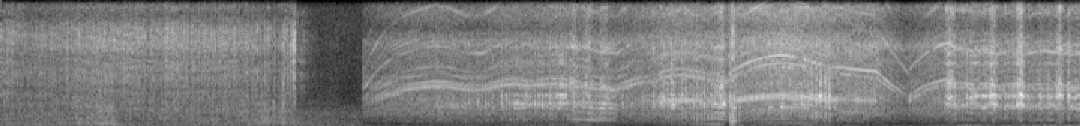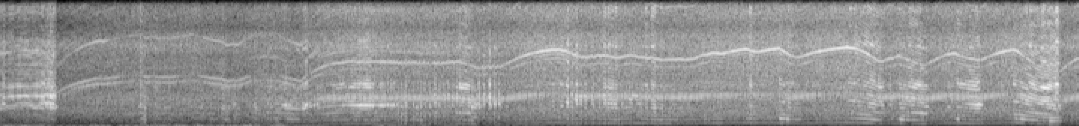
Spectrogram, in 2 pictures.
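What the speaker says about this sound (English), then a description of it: "I'm going to sand down and file everything" Plastic model car parts being sanded and filed, heard as a whirring, rasping tool sound with pitch shifts, steady and close, with background music.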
